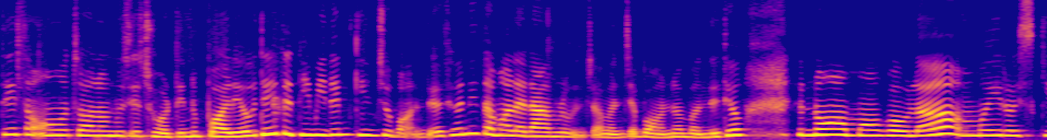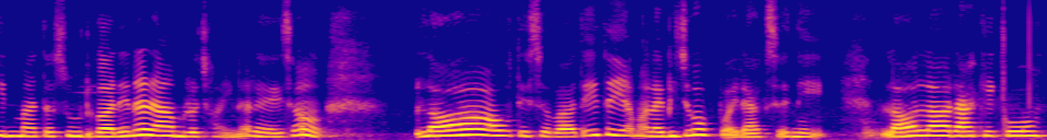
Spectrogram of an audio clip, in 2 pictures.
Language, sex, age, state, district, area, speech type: Nepali, female, 18-30, West Bengal, Darjeeling, rural, spontaneous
